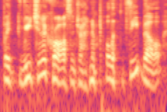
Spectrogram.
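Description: A man co-hosting a fitness podcast, casually chiming in with quick affirmations and examples. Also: on the high side, expressive, darkish tone, breathy edge. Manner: agreeable, frequent short affirmations, jumps in. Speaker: podcast co-host, trainer.

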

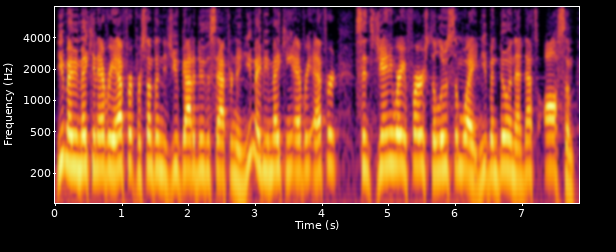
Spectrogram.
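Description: A man's voice: high-pitched, fairly even intonation, fast talker, few pauses, a bit bright. A man preaching a conversational sermon to his congregation, acting out everyday inner voices. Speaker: pastor.

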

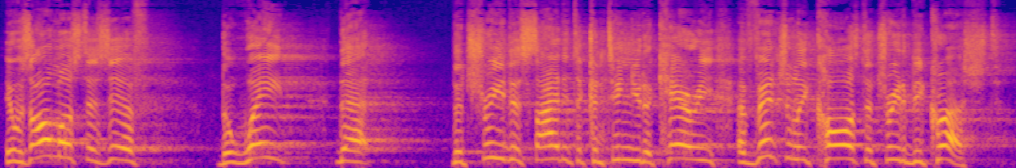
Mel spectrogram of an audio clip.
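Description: Preaching with earnest conviction, a Houston, Texas pastor tends to repeat words when starting a thought. He has a very high, sharp-toned voice and speaks at a normal speed. A long hall reverb fills the recording.

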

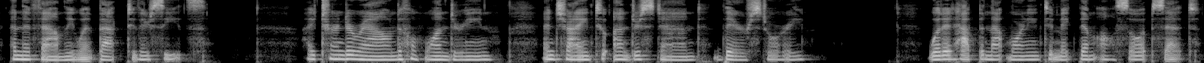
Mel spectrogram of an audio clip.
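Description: A woman giving a calm, reflective motivational talk, often dropping into soft whispers. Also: fairly low pitch, gravelly. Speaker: self-help speaker.

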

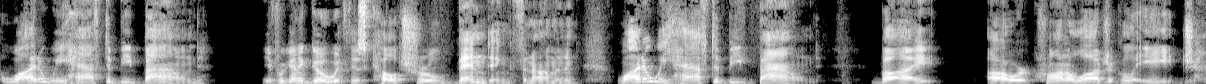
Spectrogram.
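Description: Man, 50s, opinion monologue. Argumentative, hammers rhetorical questions, voice leaps up on each challenge. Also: fairly low pitch.

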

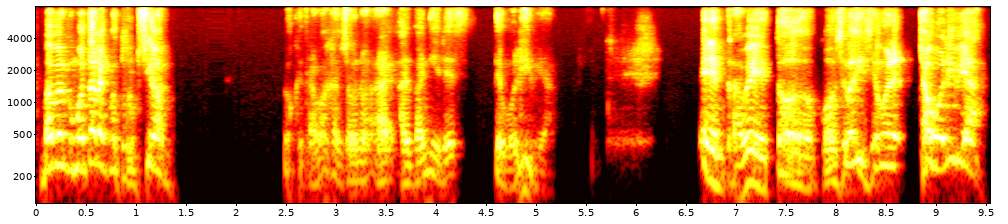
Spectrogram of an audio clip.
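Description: A man's voice: on the high side, wildly swooping pitch, moderate pace, creaky, pauses often, darkish tone, husky. A middle-aged man with an Argentine Spanish accent, a rabbi giving a eulogy sermon and telling stories with animation, repeating key phrases.

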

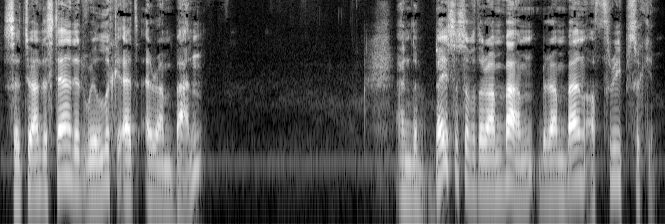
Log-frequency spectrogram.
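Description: Male Torah teacher, mid pitch with a gravelly edge, asks rhetorical questions. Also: a little mellow. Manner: explains slowly, reads Hebrew and Aramaic quotes then translates. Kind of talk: Talmud lesson.

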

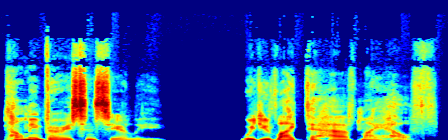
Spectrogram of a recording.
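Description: A man voicing a calm, faithful priest in a spoken story, speaking simply and firmly. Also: fairly low pitch, measured pace, vocal fry, breathy edge, dry recording, clean studio sound, heavily acted.

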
